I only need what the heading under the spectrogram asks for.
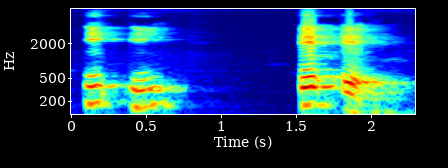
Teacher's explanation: अग्र स्वर यानी जीभ के आगे वाले भाग से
